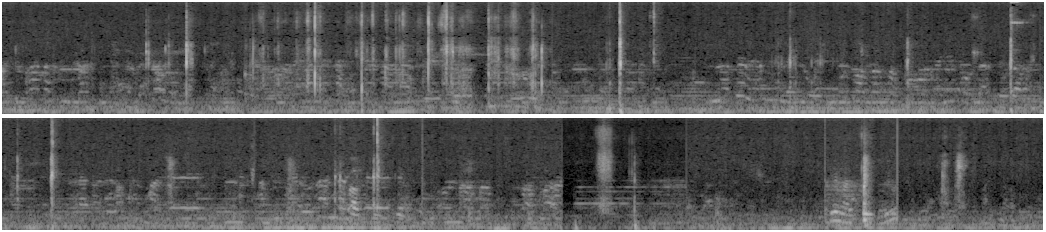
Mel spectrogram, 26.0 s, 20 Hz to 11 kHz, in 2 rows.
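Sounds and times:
background music: 0.0 - 21.8.

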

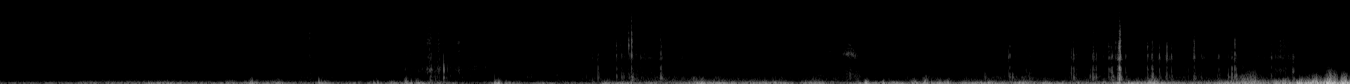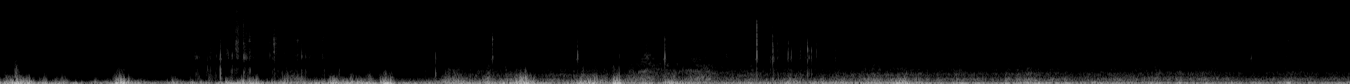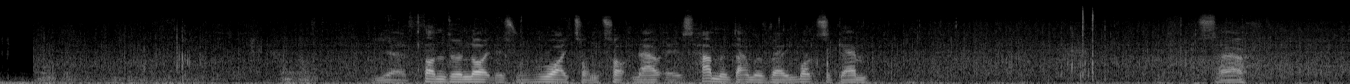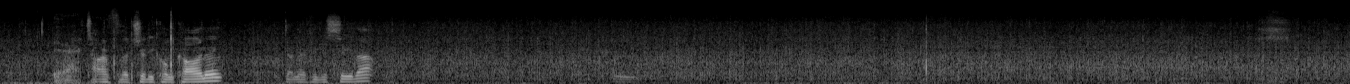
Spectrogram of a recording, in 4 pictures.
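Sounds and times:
thunder rumbling: 26.6 - 54.0
heavy rain on a tent: 27.4 - 54.0
light ticks: 37.7 - 38.2.

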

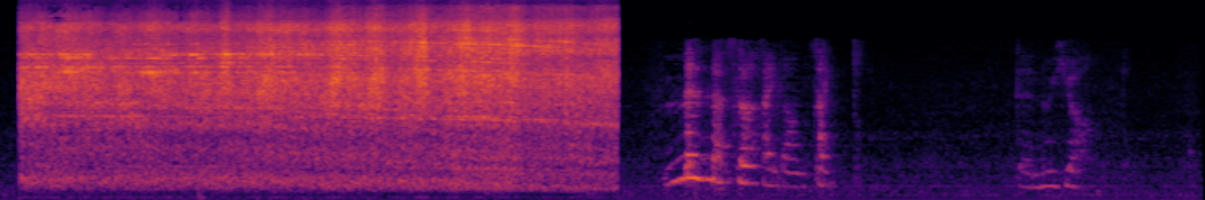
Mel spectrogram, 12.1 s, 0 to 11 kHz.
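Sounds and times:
aircraft engine noise: 0.0 - 6.2.

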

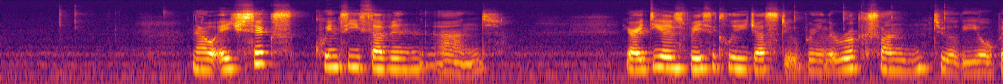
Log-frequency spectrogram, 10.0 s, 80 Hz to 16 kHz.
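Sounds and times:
faint computer mouse clicks: 0.6 - 0.9.

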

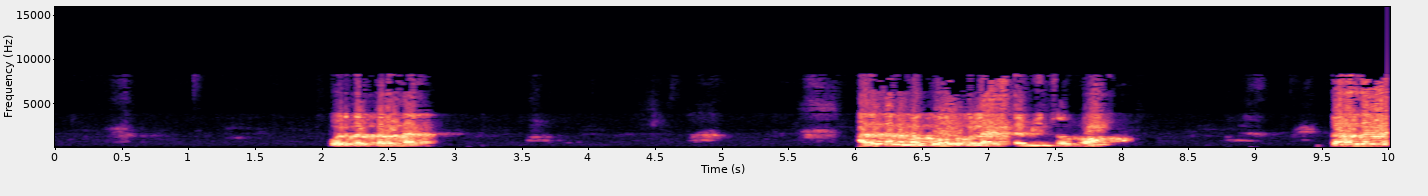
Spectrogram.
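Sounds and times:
bird calling: 4.6 - 6.0, 8.6 - 9.6.

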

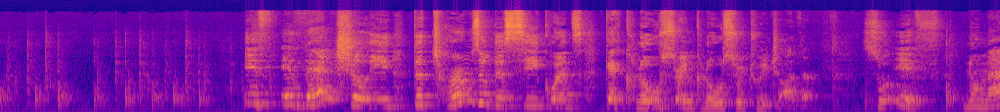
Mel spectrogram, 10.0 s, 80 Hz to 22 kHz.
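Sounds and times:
marker writing on whiteboard: 0.0 - 2.4.

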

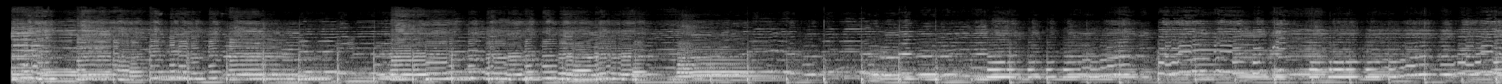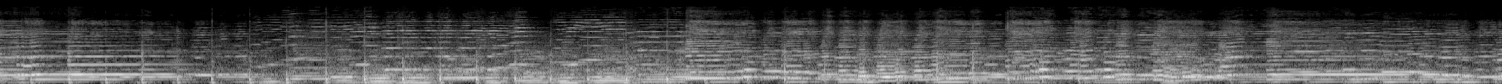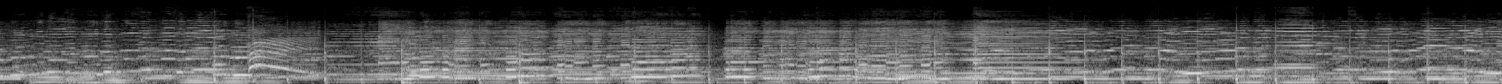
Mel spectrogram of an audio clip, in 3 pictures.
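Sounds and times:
button accordion playing: 0.1 - 45.0
saxophone melody: 0.1 - 45.0.

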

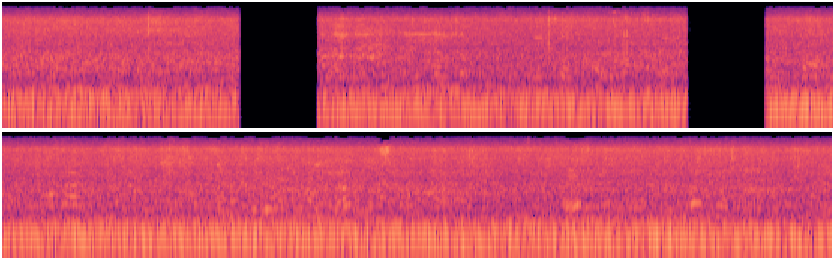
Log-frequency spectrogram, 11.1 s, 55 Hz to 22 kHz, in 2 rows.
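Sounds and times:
faint distant voices: 2.1 - 11.0.

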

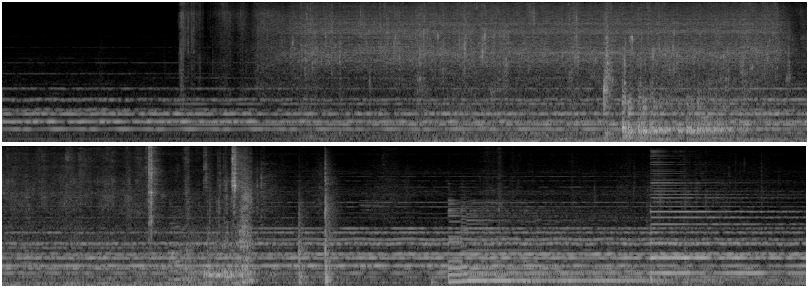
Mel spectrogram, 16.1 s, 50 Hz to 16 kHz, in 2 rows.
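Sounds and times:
ambient music of held tones: 0.0 - 16.0
tap water running into sink: 1.8 - 8.2.

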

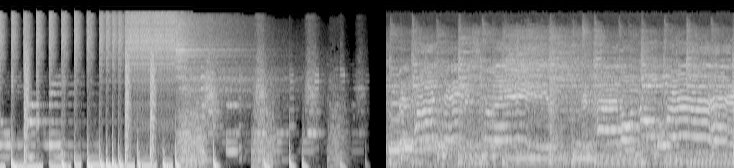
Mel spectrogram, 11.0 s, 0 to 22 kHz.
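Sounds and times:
steady drum beat: 0.0 - 4.6, 6.2 - 10.6
man singing: 6.0 - 11.0.

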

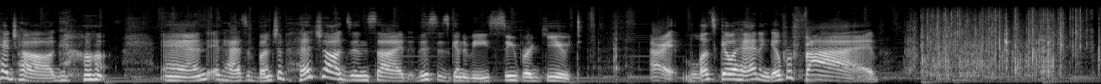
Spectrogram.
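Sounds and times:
foil packets crinkling: 9.0 - 11.0.

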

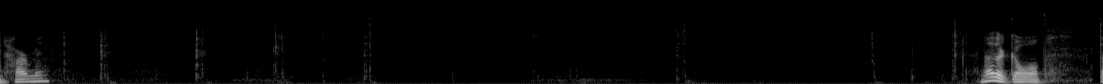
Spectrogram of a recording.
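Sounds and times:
cards being flipped: 0.6 - 4.3, 5.2 - 5.9, 6.5 - 9.7.

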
